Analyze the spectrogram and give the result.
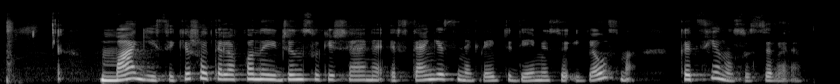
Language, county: Lithuanian, Marijampolė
